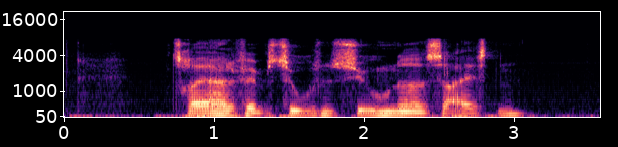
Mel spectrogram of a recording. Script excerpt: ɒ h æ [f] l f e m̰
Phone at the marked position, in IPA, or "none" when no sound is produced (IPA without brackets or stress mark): none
